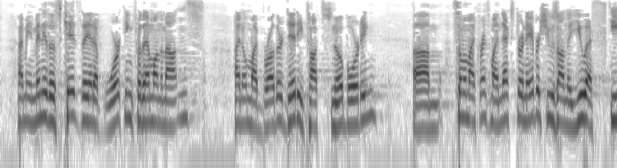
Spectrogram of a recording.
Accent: Dillon, Colorado, United States; I grew up in Dillon, Colorado. Some of you guys know. I grew up in the middle of many ski areas.

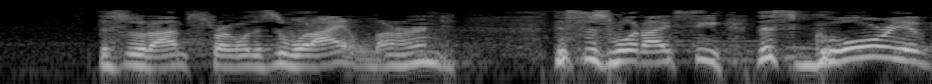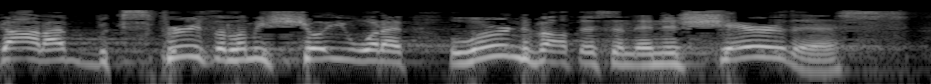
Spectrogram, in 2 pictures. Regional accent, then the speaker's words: Colorado, United States; growing up in Colorado, there were a few times when what I would do is I'd drive up to Loveland Pass. It was near my house.

